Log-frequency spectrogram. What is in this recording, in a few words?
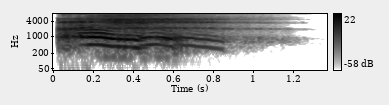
Female Broken Death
